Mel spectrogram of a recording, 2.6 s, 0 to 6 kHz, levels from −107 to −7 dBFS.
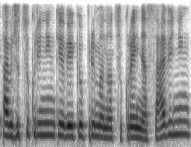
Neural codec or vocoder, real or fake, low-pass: none; real; 5.4 kHz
